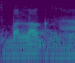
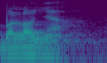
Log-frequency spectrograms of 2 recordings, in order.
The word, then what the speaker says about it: Bologna: When they write it's Bologna, but I think they pronounce it Bologna.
